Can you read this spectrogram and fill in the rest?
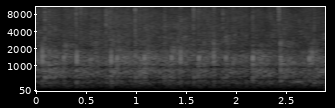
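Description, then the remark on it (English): An audience applauds steadily, a dense wash of many hands clapping at once with scattered sharper claps standing out, sustained at an even level throughout. “I'm not stopping you from clapping. You go ahead.”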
